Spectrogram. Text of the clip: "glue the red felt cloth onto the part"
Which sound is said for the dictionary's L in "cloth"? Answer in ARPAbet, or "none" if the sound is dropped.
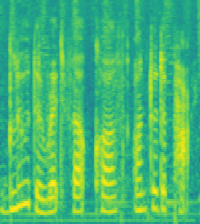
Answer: none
